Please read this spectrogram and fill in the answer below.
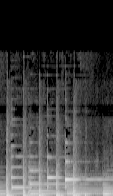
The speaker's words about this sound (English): Hold on. It's like the door. I'm just going to go get the studio door.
